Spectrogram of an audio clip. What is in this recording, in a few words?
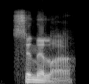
"similar", British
